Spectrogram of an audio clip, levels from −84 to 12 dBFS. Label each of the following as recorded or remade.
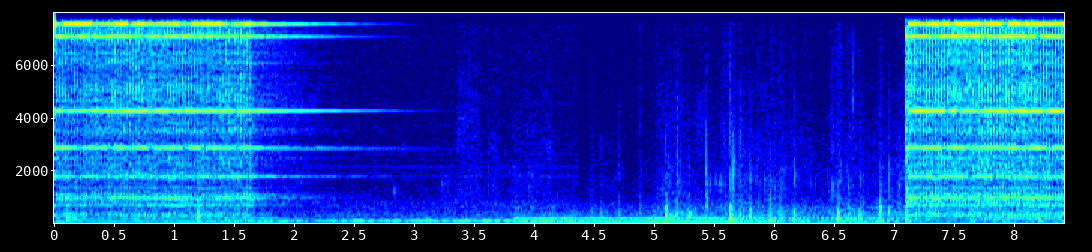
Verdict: recorded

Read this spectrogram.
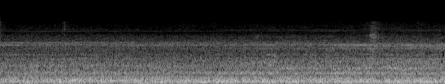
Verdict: recorded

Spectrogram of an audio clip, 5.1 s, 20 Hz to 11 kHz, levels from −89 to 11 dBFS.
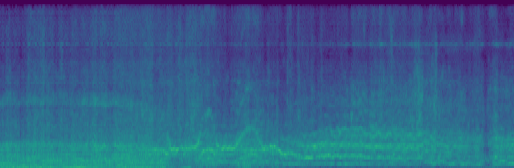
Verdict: remade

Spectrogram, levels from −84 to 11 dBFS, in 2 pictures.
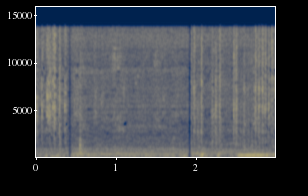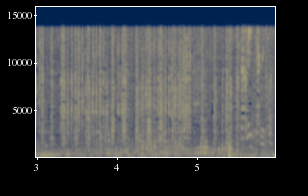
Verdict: recorded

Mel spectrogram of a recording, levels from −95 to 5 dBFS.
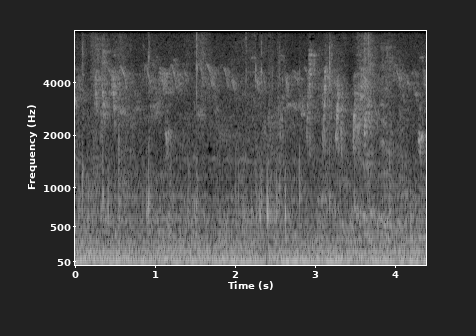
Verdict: recorded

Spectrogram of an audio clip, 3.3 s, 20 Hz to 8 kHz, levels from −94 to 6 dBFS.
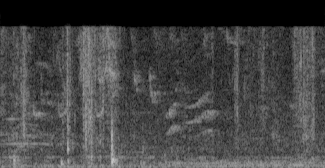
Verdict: recorded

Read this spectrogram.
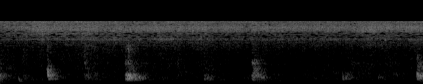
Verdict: recorded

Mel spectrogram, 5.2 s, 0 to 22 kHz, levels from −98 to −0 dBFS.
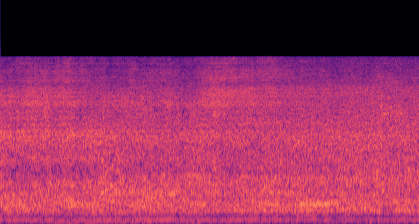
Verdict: remade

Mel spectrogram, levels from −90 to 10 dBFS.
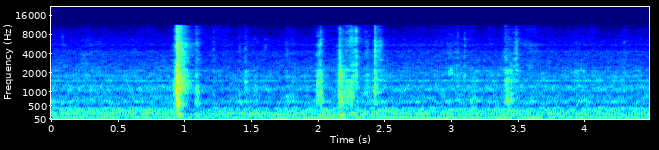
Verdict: remade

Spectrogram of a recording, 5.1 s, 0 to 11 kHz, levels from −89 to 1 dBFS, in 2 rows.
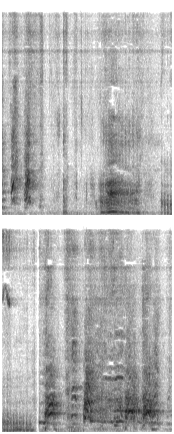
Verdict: remade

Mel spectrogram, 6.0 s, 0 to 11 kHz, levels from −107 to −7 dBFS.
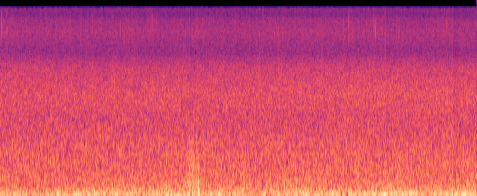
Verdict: recorded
